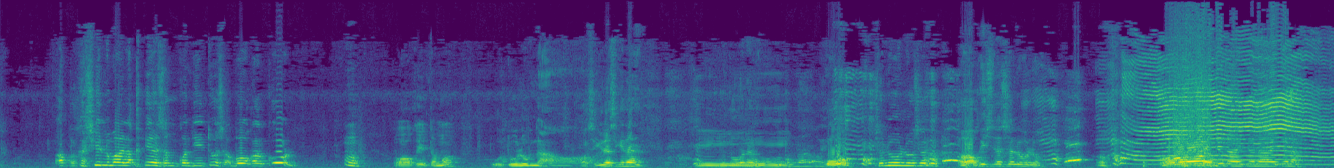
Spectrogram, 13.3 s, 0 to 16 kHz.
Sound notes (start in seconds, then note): 5.2 scoffs; 10.6 baby wails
